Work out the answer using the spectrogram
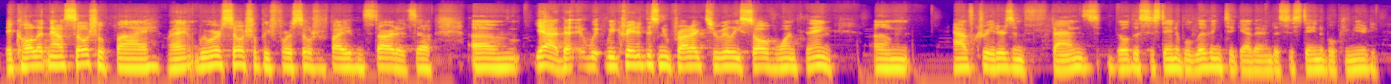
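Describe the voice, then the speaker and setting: A man talking as a guest on a casual livestream show, pitching his startup in a blunt, profane, energetic way. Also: normal speed.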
